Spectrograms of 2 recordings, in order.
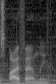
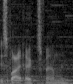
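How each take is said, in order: First: The middle X is left unspoken. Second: The middle X is spoken as a letter. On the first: This is how other people say the title. "people call it Spy Family" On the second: This is how the speaker insists on saying the title. "I say Spy X Family"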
